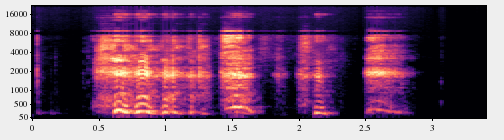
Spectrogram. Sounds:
Laughter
